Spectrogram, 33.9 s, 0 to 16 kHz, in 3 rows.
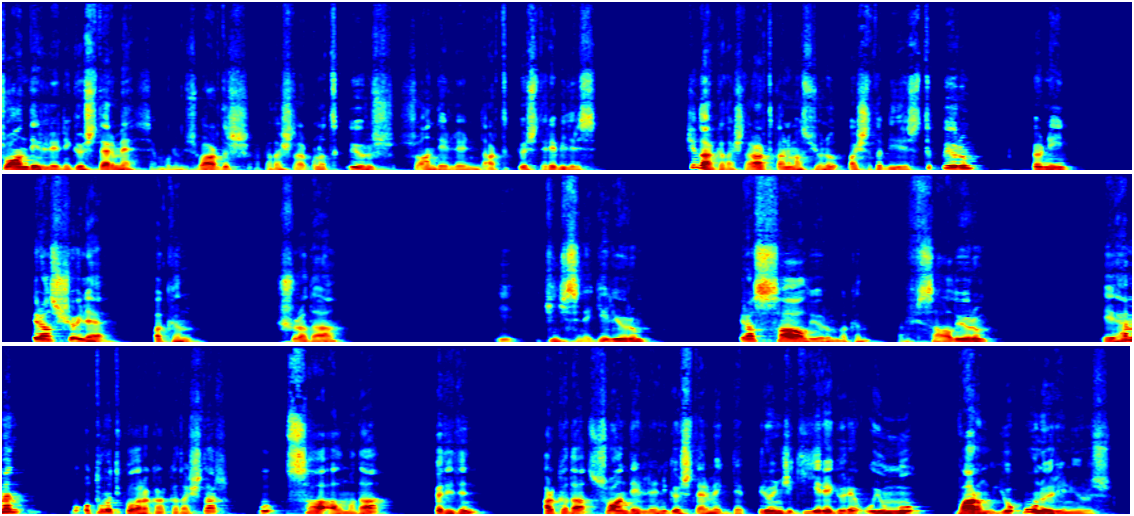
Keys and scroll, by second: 13.2 ctrl+z, 27.0 <, 29.5 <.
